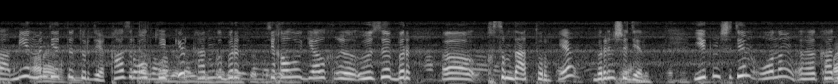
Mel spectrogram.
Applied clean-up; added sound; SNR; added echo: none; Hiss / Fire; 20 dB; none.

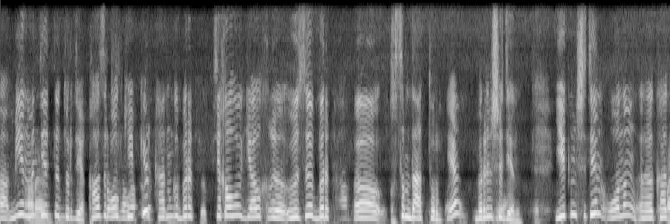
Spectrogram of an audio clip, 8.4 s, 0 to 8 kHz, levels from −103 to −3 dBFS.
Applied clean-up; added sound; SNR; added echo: neural mask model Resemble Enhance denoiser.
